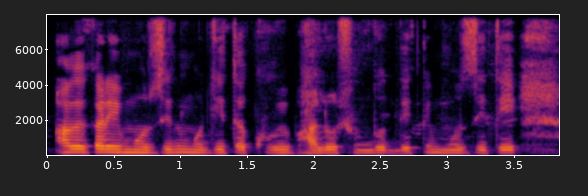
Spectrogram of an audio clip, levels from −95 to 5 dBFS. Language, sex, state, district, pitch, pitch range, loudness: Bengali, female, West Bengal, Kolkata, 160 Hz, 155-170 Hz, -27 LUFS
